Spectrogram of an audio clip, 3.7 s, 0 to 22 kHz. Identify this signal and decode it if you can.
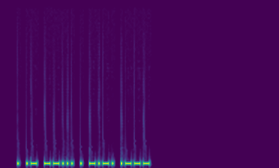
Morse code, heard as a keyed tone, about 40 wpm, 700 Hz. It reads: EA7ECJ
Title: DXCC-100 Call Signs - 6 Characters - Repeated 3x - 40wpm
